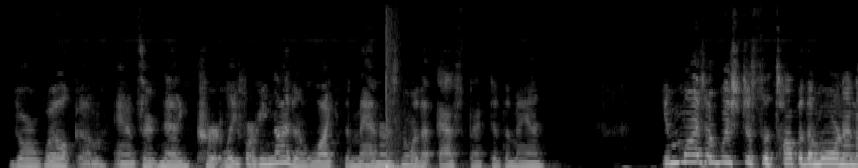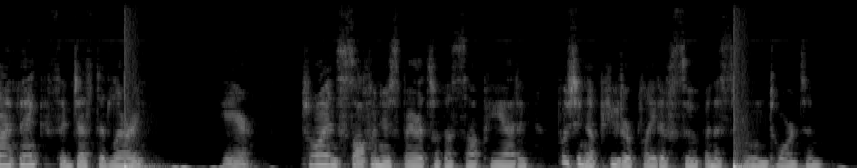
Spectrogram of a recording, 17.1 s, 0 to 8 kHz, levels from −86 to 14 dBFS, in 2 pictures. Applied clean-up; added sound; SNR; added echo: none; Bass drum; -1 dB; reverberation time 0.2 s.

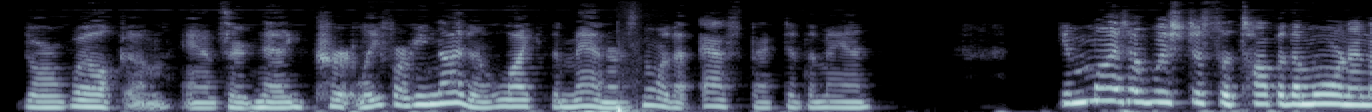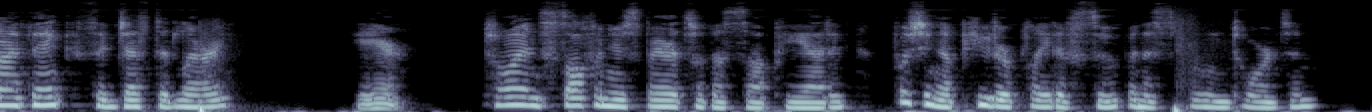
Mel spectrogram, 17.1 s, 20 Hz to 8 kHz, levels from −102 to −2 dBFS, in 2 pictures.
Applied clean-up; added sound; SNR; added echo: neural mask model DeepFilterNet 3.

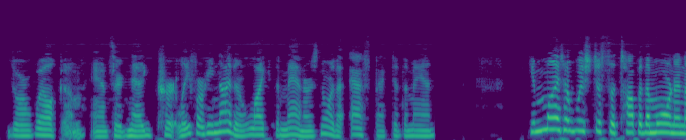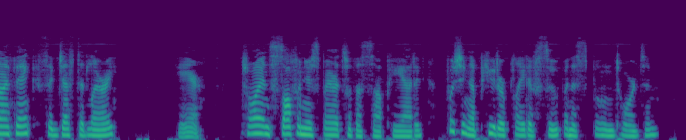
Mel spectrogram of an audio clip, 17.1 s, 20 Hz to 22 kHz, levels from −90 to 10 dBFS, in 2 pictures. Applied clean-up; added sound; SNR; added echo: none; none; none; none.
